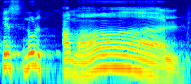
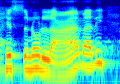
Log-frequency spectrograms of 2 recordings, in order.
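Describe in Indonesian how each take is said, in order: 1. Vokal setelah huruf m itu panjang. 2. Vokal setelah huruf m itu pendek. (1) "mimnya itu dibaca panjang" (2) "setelah mim enggak ada alif"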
